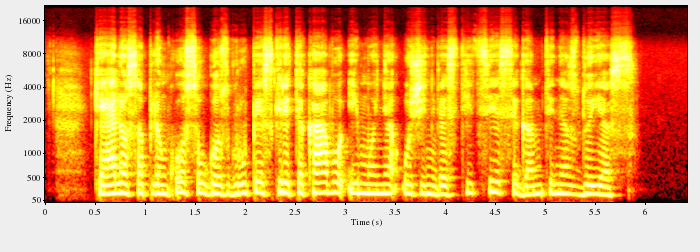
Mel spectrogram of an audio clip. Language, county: Lithuanian, Panevėžys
